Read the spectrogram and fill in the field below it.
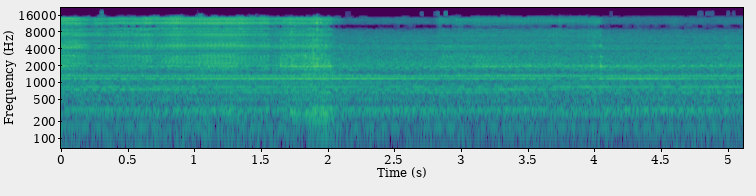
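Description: Wood lathe spinning a burr blank while a skew chisel cuts a slight dovetail, a steady whining hum with scraping tool noise that is louder for the first two seconds and then settles to a constant drone.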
